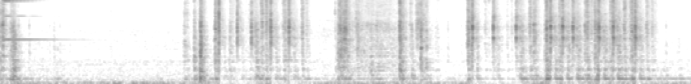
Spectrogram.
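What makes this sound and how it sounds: Fingertips type on the keys of a green-grey metal portable manual typewriter with paper loaded. After a quiet opening with a low steady hum, bursts of sharp, bright key strikes clack in quick clusters, with short pauses between runs of typing.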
